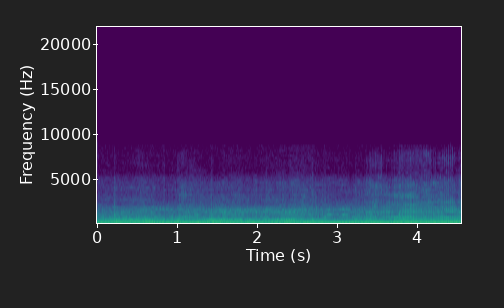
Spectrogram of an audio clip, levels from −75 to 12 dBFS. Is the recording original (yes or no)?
yes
